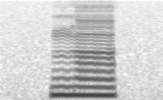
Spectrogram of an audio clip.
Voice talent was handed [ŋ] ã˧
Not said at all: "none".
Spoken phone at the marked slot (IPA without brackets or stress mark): ŋ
